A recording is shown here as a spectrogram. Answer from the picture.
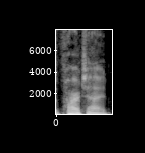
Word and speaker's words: apartheid: I by the way despise the way Bill Maher says apartheid because it sounds like he's trying to be the smart guy in the room by pronouncing the th and apartheid.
